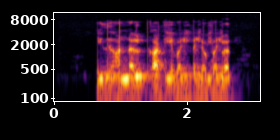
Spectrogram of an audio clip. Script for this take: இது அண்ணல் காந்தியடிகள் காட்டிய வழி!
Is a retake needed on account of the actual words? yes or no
yes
